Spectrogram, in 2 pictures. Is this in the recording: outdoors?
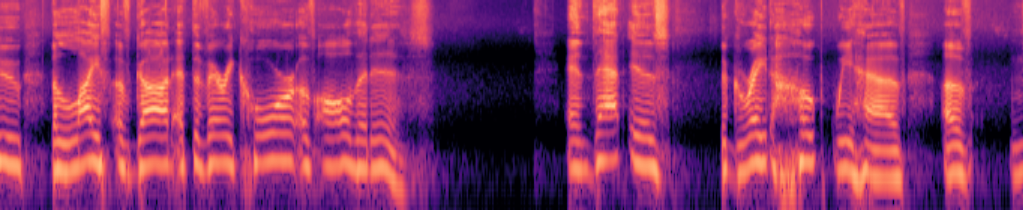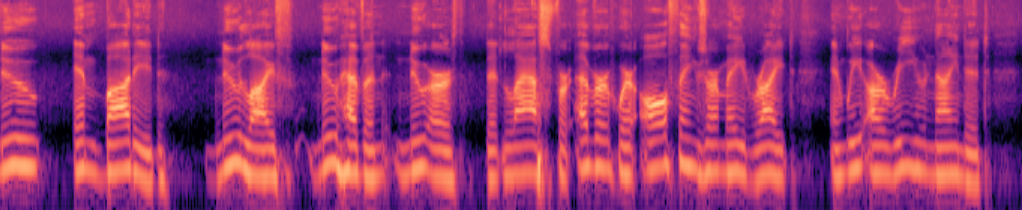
yes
